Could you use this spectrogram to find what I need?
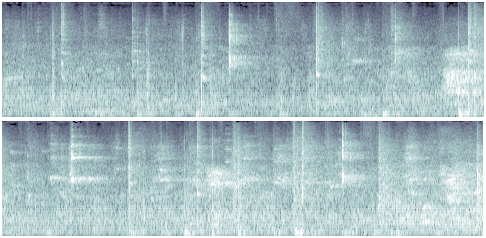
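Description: A racket strikes a shuttlecock again and again in a rally.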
